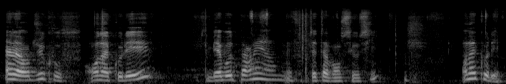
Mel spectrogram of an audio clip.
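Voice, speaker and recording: A woman's voice: medium pitch, expressive, fast, a little hiss or hum. A middle-aged woman with a Ch'ti accent hosting a casual live crafting tutorial at home, chatting, self-correcting and answering viewer comments. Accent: Ch'ti (northern French). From northern France. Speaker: crafting host on a live stream.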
